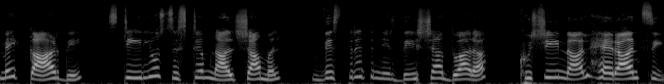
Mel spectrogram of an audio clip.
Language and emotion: Punjabi, surprised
